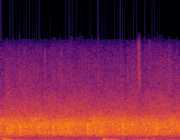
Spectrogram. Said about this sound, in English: Let's welcome them. And just, you don't know them, but you can clap for them.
